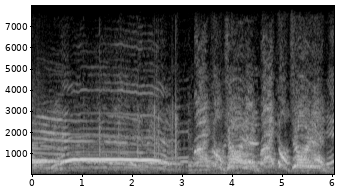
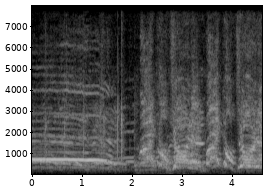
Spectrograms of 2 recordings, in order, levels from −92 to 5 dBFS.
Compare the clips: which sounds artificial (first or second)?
second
